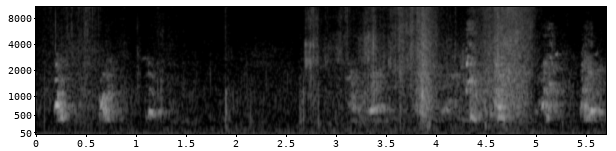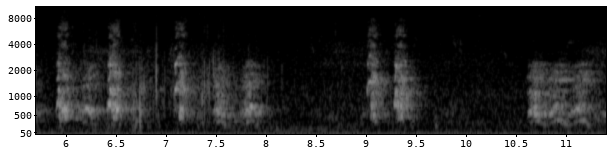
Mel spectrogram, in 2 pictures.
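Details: Labrador Retriever barking in irregular bursts of short barks with pauses, mixed with louder broadband noise bursts and faint background sounds.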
